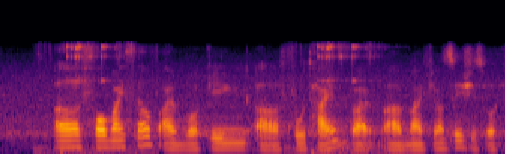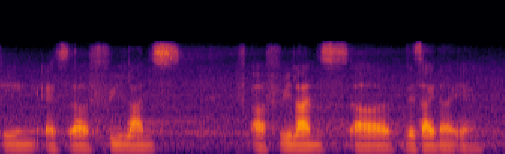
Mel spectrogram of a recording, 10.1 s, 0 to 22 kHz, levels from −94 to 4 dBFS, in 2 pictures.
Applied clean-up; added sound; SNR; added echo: none; Coin (dropping); 14 dB; none.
